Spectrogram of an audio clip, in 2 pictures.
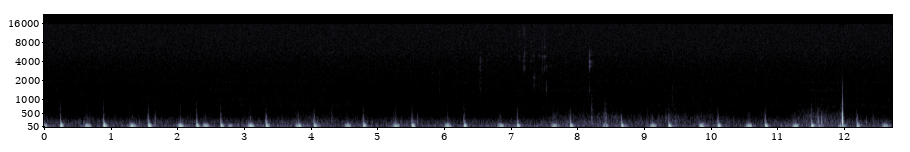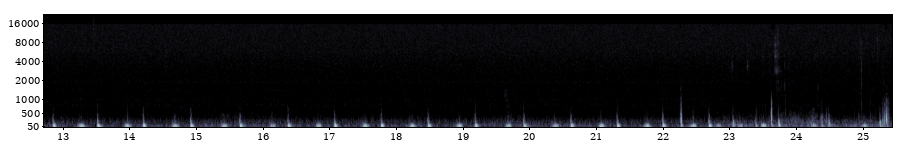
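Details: Person's own heartbeat heard through a sensitive stethoscope just after coming in from outside, felt to be fast; steady, regular beat at about 85 beats a minute with faint rustling: normal heart sounds.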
